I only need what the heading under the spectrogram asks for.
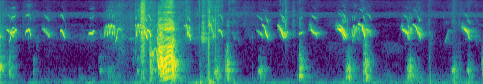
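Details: Newly hatched fluffy chicks cheeping: many short, high, downward-slurred peeps in quick overlapping bursts, broken by loud thumps and knocking noises.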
